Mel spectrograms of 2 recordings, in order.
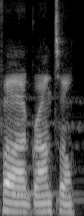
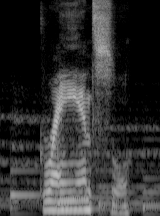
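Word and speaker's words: Grancel: Yeah, I wonder about this one with Gronsel. Because remember when I was playing in 2019 and I had no idea about how to pronounce it, I always say Gransel.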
